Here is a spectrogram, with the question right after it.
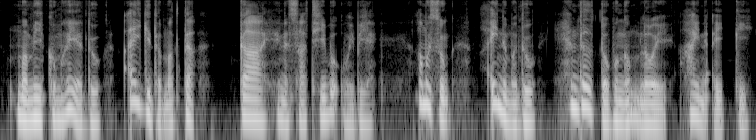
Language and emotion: Manipuri, fearful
